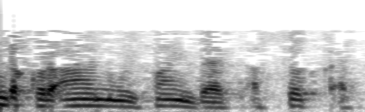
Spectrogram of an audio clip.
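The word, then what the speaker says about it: as-sidq (الصدق): Well, your pronunciation was close enough. It's as-sidq, yeah.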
